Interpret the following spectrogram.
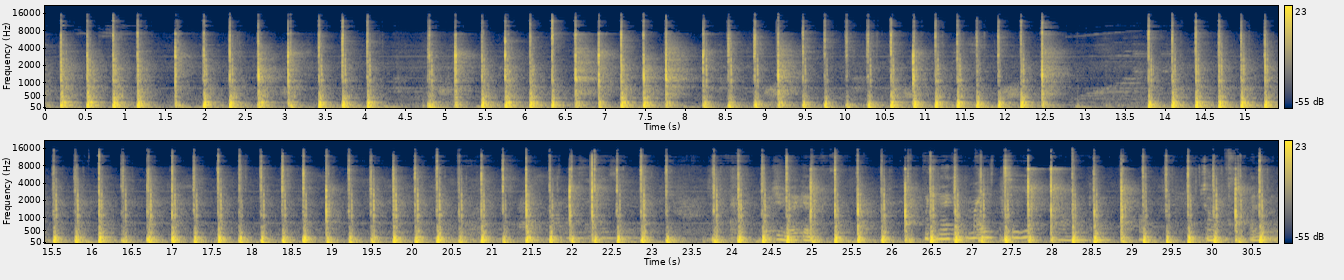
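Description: A white marble pestle pounding fresh ginger and turmeric in a marble mortar: steady dull knocks, about three a second, with one short break about halfway through.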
